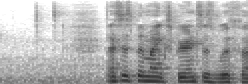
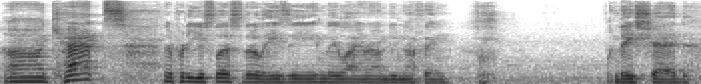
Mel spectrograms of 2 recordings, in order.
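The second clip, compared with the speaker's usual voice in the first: ordinary talk, nothing marked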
